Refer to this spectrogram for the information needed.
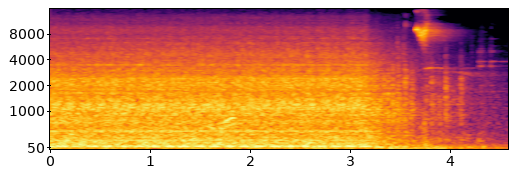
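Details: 2001 Freightliner bus conversion with 24-valve Cummins diesel, after a fuel filter change and fuel system bleed: steady, even idle for about three seconds, then winds down and stops, with no stumbling or misfire.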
